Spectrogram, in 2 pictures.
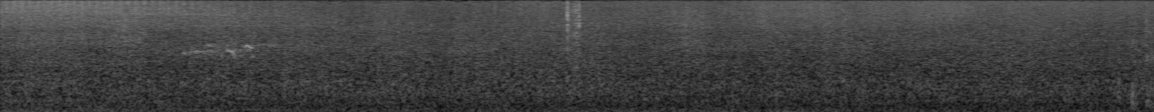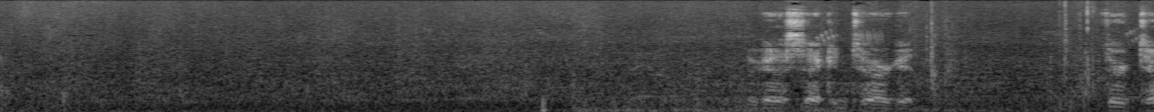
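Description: Footsteps rustle through tall grass and bushes.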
